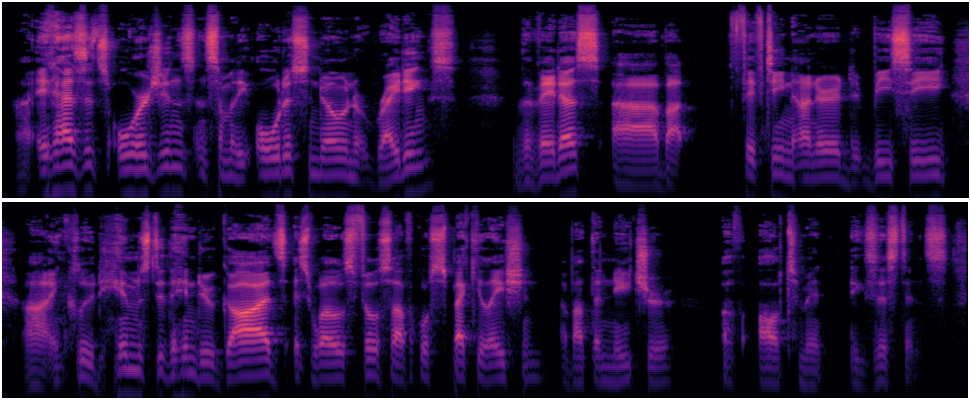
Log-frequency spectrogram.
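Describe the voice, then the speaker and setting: Speaking with a slight Pittsburgh accent, a man has a fairly low pitch and ordinary pitch variation at a moderate pace. The recording is very clean, with a silent background. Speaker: high school philosophy teacher. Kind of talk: recorded lecture for students. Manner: casual, with fillers and repetitions.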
